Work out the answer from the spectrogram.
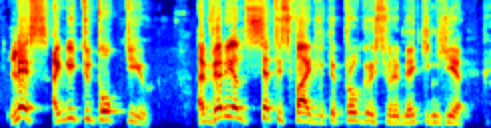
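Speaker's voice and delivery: put-on heavy South African accent, laid on thick. Retelling what a big south african man told him: strong south african accent. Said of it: "very strong South African accent. ... This is my mimicry".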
